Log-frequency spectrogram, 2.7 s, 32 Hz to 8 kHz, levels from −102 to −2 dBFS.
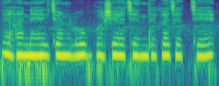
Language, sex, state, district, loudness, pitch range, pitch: Bengali, female, Assam, Hailakandi, -14 LUFS, 225-235 Hz, 230 Hz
